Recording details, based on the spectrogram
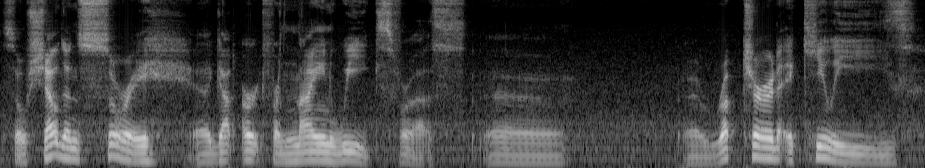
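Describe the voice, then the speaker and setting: A man with a somewhat low voice hosts a relaxed let's play, reading through results and weighing choices out loud. English is not his first language, and he talks in an easygoing, unhurried way. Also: a little hiss or hum. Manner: thinks aloud while reading game results. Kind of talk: casual gameplay commentary.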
